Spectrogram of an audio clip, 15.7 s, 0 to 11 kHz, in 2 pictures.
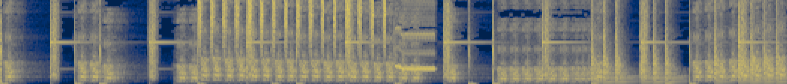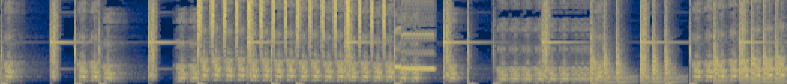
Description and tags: Dog Melody (funny loop)
Dog barking melody with drums.
I did this with a midi sequencer application.
Tempo: 122 bpm
I hope you will enjoy it!
barking, drums, funny, silly, sound-effects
